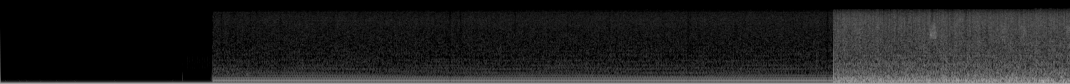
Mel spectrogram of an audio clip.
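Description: Tape hiss and mains hum from a VHS tape's blank start playing back, with a steady hum setting in about two seconds in and the hiss turning louder and rougher near the end.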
